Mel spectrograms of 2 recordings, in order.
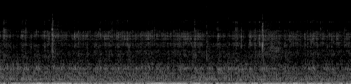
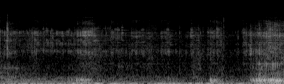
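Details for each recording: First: Vintage Signatrol mechanical neon sign flasher, 1962 or 1982, after replacing the worn brass shaft bushing: even motor whir with quick contact clicks ticking steadily as the disc spins; normal flasher operation. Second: Vintage Signatrol mechanical neon sign primary flasher, dated 1962 or 1982, speed adjuster varied: uneven whirring with scratchy ratchet-like clicks and a dry rasp from the gear train; stiff parts, owner suspects it needs lubrication; dry mechanism noise.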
